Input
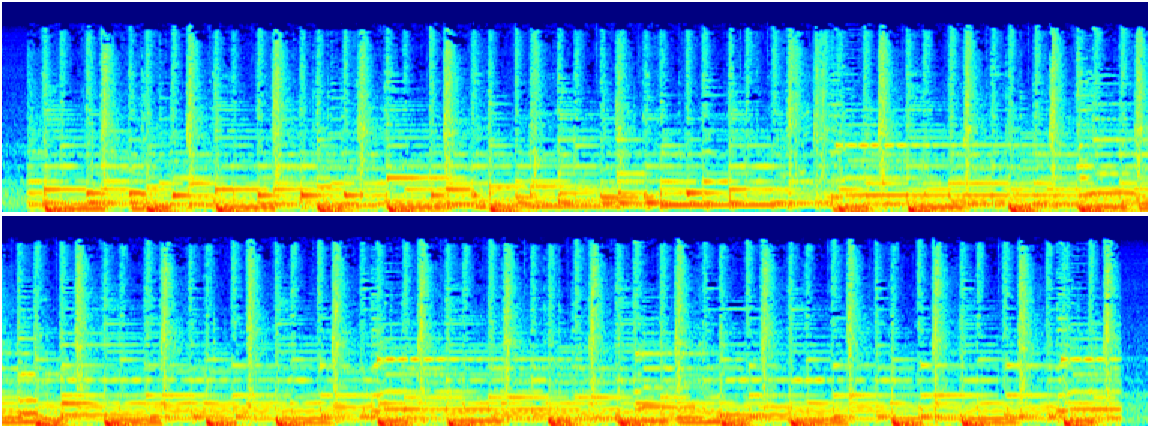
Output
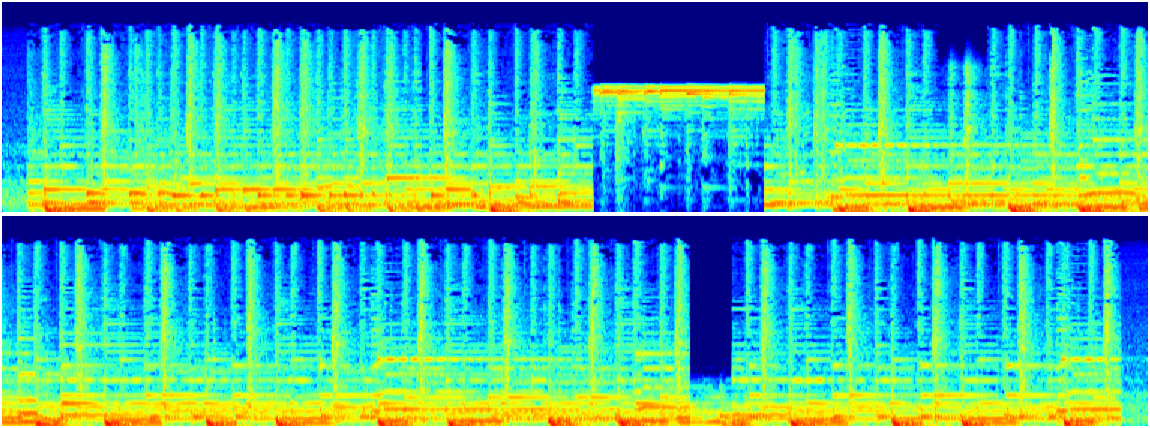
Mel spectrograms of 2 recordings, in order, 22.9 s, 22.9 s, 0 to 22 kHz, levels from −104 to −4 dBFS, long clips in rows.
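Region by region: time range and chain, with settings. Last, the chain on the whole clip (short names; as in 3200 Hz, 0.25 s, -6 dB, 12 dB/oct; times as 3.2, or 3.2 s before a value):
1.04–4.19 low shelf 110 Hz -10.5 dB + echo 0.282 s -3.5 dB
5.9–7.62 inverted band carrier 4000 Hz + low shelf 270 Hz -11.5 dB
9.35–9.85 Chebyshev low-pass 6200 Hz, order 5 + notch 4100 Hz, Q 8.2
18.33–18.76 rippled Chebyshev low-pass 770 Hz, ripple 3 dB + resonator 95 Hz, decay 0.17 s, mix 80%
whole clip: dry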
